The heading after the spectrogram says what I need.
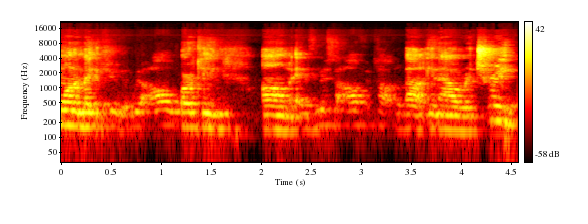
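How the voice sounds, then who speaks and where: With an American accent, a man at fairly high pitch talks at a fairly quick pace with ordinary pitch variation, and audible room echo surrounds him. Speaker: county commissioner. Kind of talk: public meeting presentation. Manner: loud. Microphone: faulty mic cutting in and out.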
